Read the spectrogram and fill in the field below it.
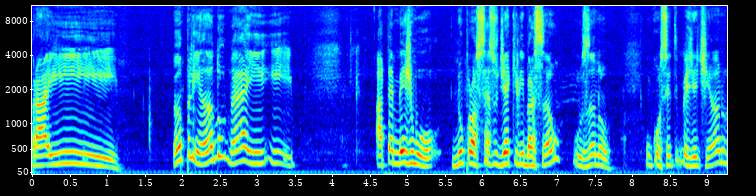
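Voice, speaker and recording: A woman's dark, mellow tone at a medium pitch, with lively intonation, a very slow pace and long, frequent pauses. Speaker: educator running a pedagogy channel. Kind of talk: live-streamed lecture.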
